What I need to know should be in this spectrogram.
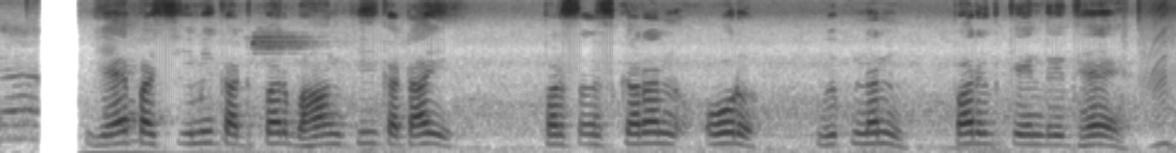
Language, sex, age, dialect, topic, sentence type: Hindi, female, 25-30, Hindustani Malvi Khadi Boli, agriculture, statement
